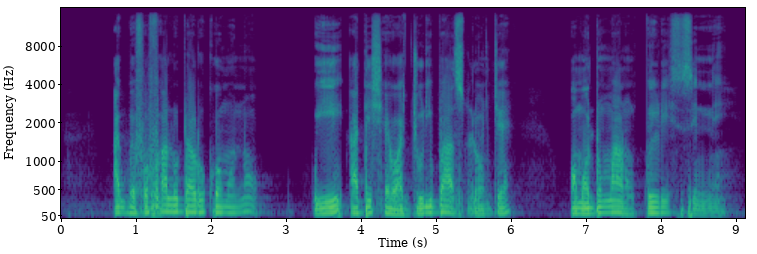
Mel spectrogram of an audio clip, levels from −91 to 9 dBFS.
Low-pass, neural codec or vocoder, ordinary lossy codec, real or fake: 14.4 kHz; vocoder, 48 kHz, 128 mel bands, Vocos; none; fake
